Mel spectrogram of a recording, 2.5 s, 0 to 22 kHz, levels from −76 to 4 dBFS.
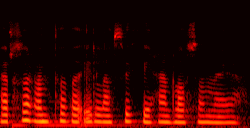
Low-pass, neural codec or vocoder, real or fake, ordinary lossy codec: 14.4 kHz; none; real; MP3, 96 kbps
